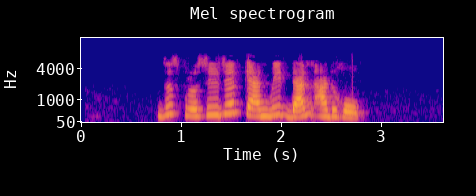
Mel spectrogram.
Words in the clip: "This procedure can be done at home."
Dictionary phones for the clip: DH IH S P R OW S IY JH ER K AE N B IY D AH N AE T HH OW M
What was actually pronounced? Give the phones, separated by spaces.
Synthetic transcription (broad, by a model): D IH S P R OW S IY JH ER K AE N B IY D AH N AE T HH OW M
